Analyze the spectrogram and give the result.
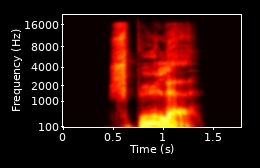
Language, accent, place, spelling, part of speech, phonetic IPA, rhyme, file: German, Germany, Berlin, spüle, verb, [ˈʃpyːlə], -yːlə, De-spüle.ogg
- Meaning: inflection of spülen: 1. first-person singular present 2. first/third-person singular subjunctive I 3. singular imperative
